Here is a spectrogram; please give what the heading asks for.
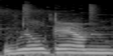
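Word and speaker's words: Realgam: So I'm assuming it's pronounced Real Glam. They're Real Gam, because glamorous.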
